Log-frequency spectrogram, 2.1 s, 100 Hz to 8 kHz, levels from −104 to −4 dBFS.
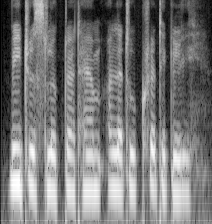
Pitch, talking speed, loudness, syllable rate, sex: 195 Hz, 200 wpm, -17 LUFS, 7.4 syllables/s, female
